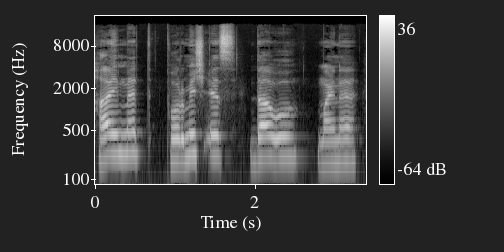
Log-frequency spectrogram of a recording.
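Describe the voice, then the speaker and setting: A man from Afghanistan, a Pashto speaker, introducing himself haltingly with fillers. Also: high voice, fairly even intonation, a little mellow, slight background noise.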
